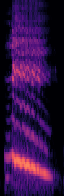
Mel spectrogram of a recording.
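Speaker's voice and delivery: hammed-up horse whinny; horse neigh. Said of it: "Talk like an animal".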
